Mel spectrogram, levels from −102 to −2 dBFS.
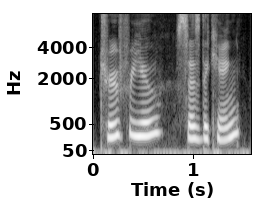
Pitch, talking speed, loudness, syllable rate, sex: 265 Hz, 225 wpm, -14 LUFS, 4.7 syllables/s, female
